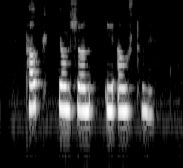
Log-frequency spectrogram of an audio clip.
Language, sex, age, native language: Icelandic, female, 7, Icelandic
